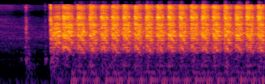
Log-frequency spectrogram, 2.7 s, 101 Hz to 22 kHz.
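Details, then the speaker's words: Carbureted Suzuki GSX-R 600 SRAD that sat for years: the starter spins the engine with even, quick chuffing and good compression pulses, but it never fires. "Yeah, it cranks pretty good. Start. It's got really good compression. It almost tried."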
